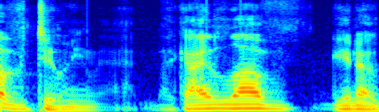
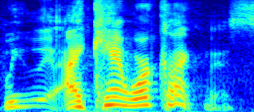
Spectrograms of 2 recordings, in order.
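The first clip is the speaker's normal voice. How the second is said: very high-pitched, flipped-out ranting outburst; 11 semitones higher than usual. Retelling a video where others say they must move: imitating David Lynch flipping out. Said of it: "he's flipping out".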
